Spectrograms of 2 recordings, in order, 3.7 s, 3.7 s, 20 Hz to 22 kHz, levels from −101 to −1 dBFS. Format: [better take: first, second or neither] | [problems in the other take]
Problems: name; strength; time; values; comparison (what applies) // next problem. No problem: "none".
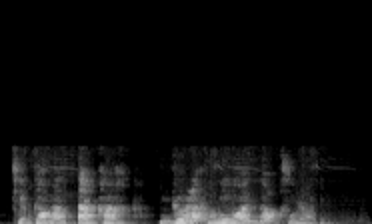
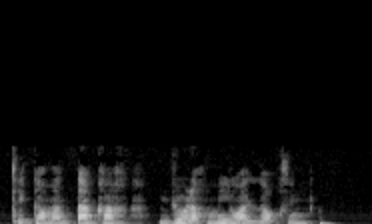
second | noise reduction (neural separator model SepFormer DNS4)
